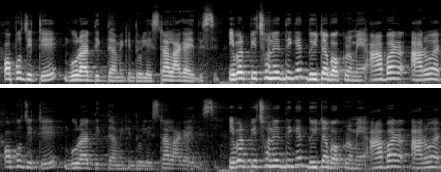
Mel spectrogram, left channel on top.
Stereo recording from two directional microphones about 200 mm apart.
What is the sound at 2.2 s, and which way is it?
A woman's voice, 30° left (ahead or behind).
